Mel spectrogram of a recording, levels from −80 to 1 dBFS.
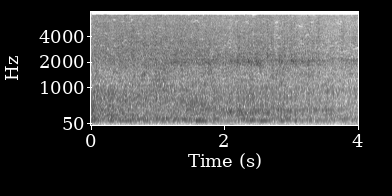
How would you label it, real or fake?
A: real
